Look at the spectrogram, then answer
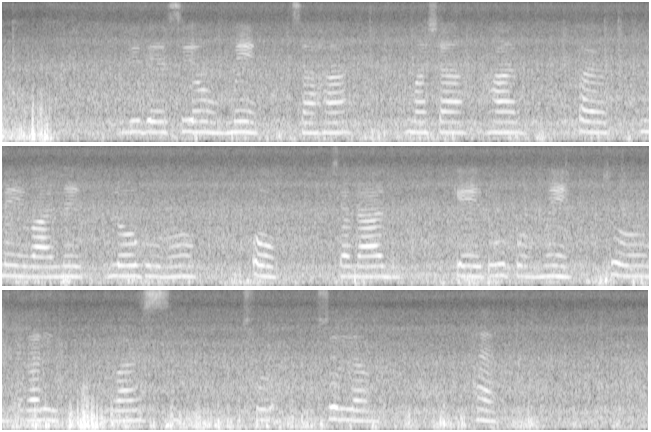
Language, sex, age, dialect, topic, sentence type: Hindi, female, 36-40, Marwari Dhudhari, agriculture, statement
